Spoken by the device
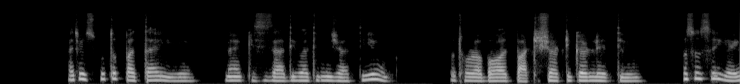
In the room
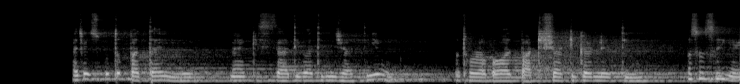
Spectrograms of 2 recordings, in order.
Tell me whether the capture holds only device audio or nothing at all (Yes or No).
Yes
